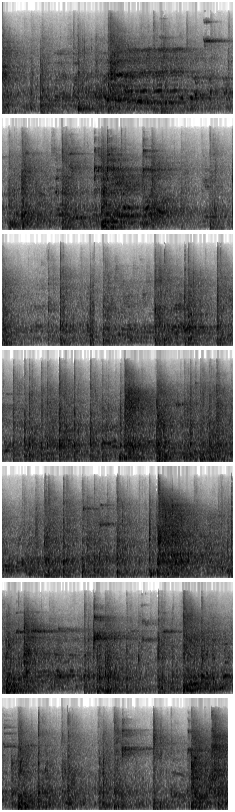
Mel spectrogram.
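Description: Handballs repeatedly bouncing and thudding on a wooden sports-hall floor as players dribble, pass and shoot, with indistinct shouts and chatter from the players ringing in the large hall.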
